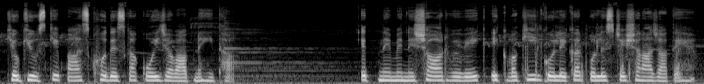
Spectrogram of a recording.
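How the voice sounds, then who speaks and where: Low, even-toned woman narrating horror. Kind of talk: scripted horror story narration.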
